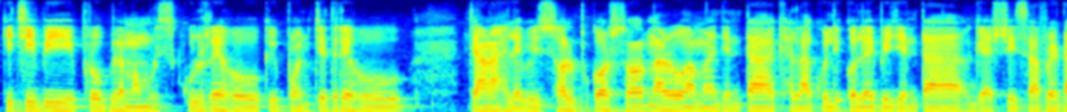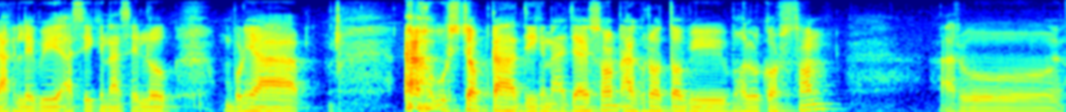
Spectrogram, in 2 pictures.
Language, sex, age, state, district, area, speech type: Odia, male, 18-30, Odisha, Kalahandi, rural, spontaneous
